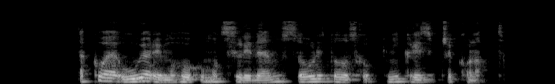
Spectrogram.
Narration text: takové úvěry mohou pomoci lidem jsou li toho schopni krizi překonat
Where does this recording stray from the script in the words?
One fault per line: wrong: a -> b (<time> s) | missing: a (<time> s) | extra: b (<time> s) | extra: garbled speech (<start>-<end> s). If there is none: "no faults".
no faults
